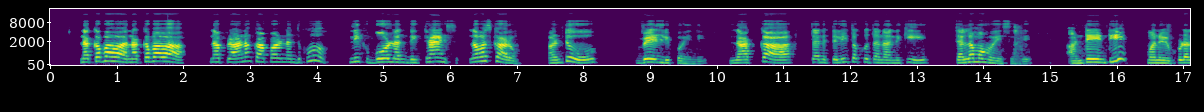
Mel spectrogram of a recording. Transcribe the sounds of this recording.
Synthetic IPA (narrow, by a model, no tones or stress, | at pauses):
nɐkːɐbaːʋaːnɐkːɐbaːʋaː | naːpɾaːɳɐmkaːpaːɽɐnɐnd̪uku | niːkuboːɭlɐnnit̪ʰaːŋksnɐmɐskaːɾɐm | ɐɳʈu | ʋeːɭɖipoːjind̪i | nakːɐ | t̪ɐnɐt̪e̞lit̪ɐkːut̪ɐnaːniki | t̪ɛlːɐmɔːɦɐʋe̞ːsind̪i | ɐ̰ɳʈe̞eːɳʈi | mɐnɐme̞pːuɽɐ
